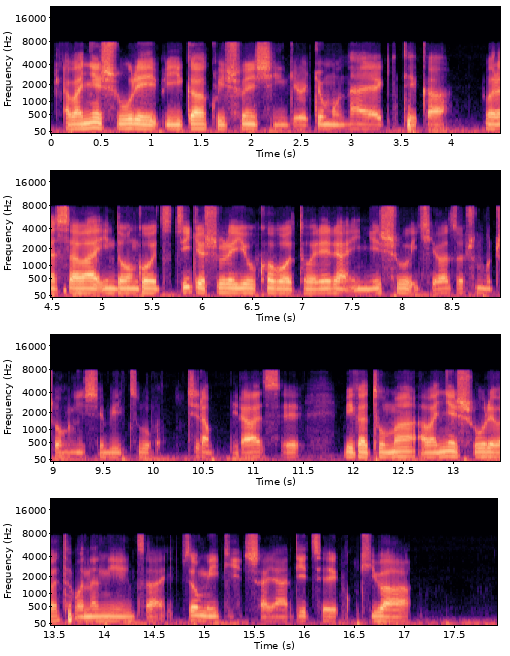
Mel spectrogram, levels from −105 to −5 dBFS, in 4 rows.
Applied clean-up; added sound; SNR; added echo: neural diffusion model UNIVERSE++.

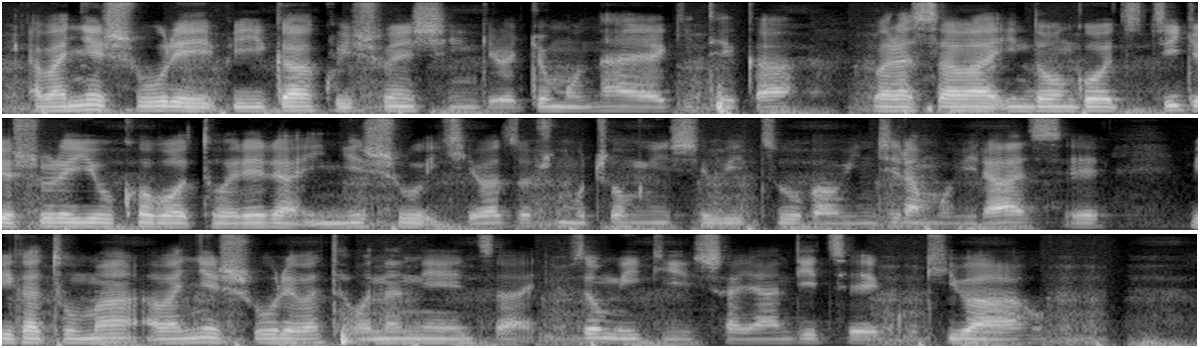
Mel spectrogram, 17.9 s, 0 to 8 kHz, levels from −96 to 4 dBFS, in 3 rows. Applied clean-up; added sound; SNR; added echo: none; Breathing; 16 dB; none.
